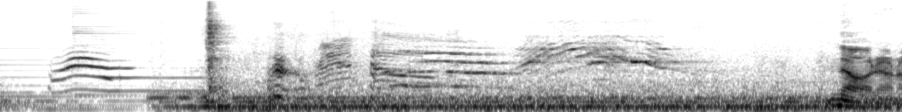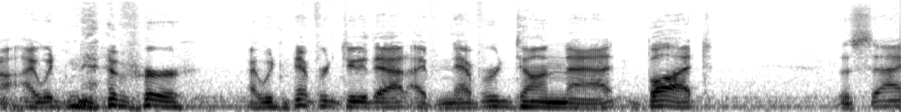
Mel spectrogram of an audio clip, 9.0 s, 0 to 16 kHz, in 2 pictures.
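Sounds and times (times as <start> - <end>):
steady low mechanical rumble: 0.0 - 9.0
several cats meowing and yowling: 0.2 - 1.2, 1.9 - 3.6
speech: 1.0 - 2.1, 4.2 - 9.0.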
